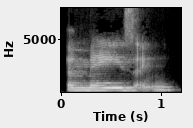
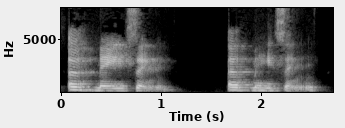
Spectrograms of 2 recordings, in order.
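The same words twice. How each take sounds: First: AMAZING with its syllables blended smoothly together; fem legato articulation. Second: AMAZING broken into distinct syllables, uh-MAY-zing; masc staccato articulation. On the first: Voice coach demonstrating fem articulation, AMAZING in one legato flow. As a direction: let the M and Z bleed across the syllables of AMAZING. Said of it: "The syllables blend". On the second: Voice coach demonstrating masc articulation, AMAZING in staccato syllables. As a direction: separate each syllable of AMAZING like piano notes. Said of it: "whereas the masc style is".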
